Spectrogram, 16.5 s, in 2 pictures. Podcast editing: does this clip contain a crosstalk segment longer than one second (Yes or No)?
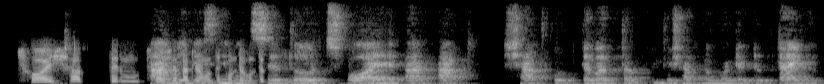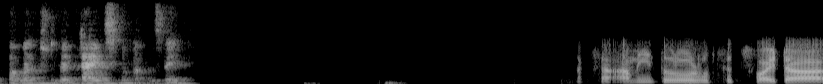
Yes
